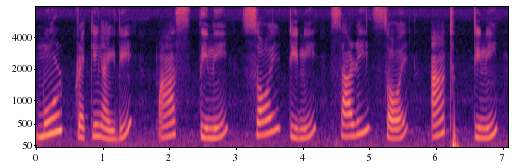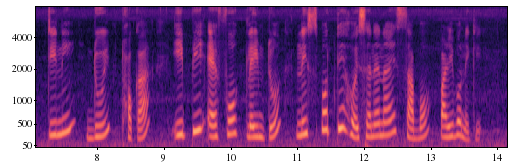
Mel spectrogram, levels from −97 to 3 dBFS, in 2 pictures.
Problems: constant background noise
